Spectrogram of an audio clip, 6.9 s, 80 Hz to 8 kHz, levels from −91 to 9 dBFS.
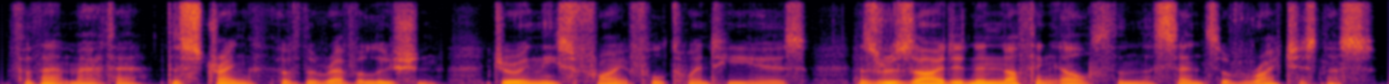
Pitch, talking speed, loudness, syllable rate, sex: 100 Hz, 200 wpm, -20 LUFS, 6.1 syllables/s, male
